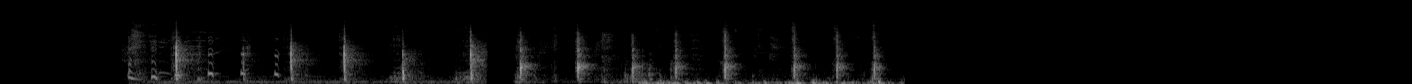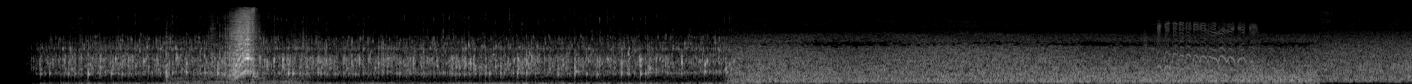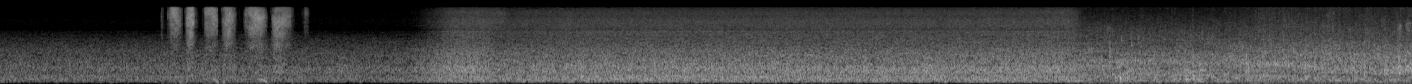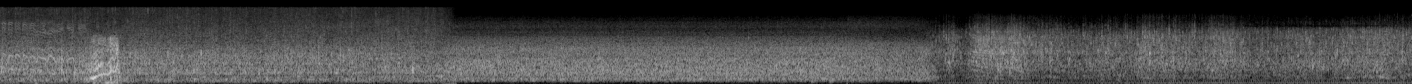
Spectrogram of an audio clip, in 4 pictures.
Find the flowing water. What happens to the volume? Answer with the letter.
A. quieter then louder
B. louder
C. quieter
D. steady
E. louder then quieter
B.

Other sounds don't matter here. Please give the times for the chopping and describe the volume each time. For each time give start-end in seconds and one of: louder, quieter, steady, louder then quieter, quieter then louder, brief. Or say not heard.
1.6-9.1 louder then quieter.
